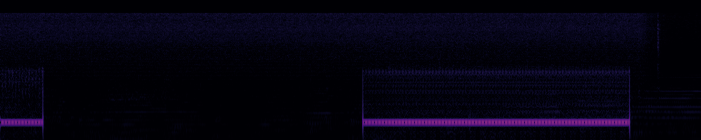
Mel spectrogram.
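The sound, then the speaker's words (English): A steady telephone dial tone sounds while a call is being placed, cutting off briefly at the start and then returning as a clear two-second buzz before stopping. No one speaks. “Let's see if I can get him on the phone.”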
